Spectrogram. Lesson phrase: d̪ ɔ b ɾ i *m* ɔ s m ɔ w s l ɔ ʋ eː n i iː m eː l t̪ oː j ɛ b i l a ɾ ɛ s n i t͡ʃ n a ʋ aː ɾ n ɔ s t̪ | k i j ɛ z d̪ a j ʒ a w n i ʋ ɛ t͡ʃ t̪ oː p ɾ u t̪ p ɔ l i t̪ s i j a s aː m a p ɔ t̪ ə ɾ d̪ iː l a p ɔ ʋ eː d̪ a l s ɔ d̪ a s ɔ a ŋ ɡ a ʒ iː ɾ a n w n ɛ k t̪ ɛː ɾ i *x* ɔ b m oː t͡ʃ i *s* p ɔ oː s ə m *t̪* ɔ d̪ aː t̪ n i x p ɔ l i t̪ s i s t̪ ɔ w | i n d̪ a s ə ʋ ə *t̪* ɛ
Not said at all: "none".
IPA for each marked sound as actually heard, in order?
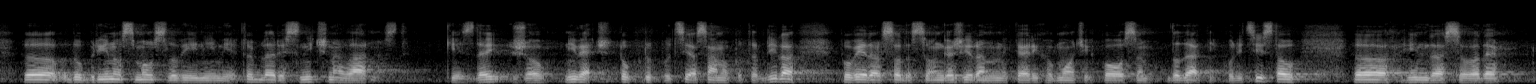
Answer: n, x, x, d̪, d̪

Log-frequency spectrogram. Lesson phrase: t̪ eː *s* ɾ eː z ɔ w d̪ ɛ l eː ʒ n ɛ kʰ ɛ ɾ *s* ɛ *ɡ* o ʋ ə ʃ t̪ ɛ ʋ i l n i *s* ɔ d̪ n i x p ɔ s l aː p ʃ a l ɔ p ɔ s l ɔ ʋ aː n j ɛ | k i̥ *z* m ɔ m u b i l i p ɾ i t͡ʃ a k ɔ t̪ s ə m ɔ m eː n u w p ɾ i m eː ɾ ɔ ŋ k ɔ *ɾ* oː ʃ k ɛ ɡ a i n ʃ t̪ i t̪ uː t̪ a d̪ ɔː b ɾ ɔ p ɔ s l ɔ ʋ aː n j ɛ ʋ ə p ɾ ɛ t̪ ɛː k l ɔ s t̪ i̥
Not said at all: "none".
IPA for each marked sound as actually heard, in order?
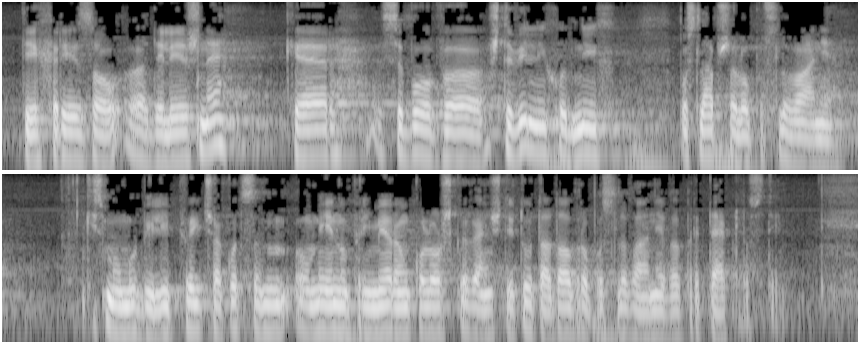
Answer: x, s, b, x, s, l

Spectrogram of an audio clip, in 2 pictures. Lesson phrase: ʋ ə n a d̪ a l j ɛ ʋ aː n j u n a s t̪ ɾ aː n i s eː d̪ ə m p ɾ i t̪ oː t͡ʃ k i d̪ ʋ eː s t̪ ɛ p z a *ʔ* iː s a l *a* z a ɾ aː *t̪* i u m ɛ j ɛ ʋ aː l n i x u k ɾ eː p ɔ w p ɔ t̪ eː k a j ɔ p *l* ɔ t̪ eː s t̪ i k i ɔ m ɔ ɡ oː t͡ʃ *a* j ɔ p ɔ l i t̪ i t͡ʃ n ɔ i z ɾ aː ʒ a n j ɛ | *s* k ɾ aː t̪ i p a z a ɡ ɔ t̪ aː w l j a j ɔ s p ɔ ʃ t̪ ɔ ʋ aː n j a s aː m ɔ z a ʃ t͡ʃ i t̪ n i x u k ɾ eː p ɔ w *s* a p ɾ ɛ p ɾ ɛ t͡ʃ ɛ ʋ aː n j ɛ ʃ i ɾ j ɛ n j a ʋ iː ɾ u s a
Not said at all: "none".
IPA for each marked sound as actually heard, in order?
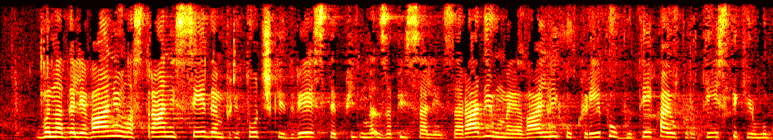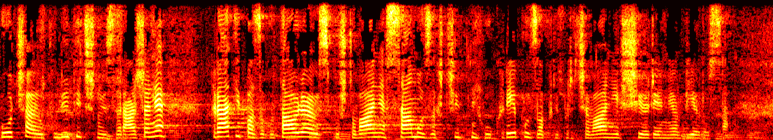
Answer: p, i, d̪, ɾ, a, x, z

